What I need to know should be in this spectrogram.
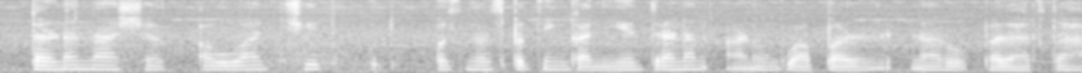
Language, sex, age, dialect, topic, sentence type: Marathi, male, 18-24, Southern Konkan, agriculture, statement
